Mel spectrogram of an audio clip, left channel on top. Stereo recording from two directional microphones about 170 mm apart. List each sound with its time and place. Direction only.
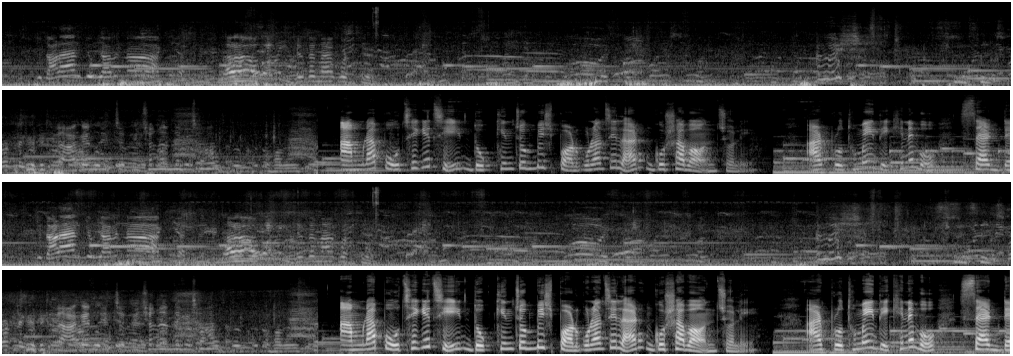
0.4 s speech: 30° right (ahead or behind)
10.6 s speech: 20° left (ahead or behind)
13.4 s a woman's voice: 50° right (ahead or behind)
